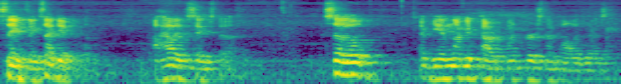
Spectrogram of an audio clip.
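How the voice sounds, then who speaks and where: A man with an American accent talks at a very fast pace, with long, frequent pauses, medium pitch and ordinary pitch variation. Noticeable background noise and audible room echo are present. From Oklahoma (Skiatook). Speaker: city attorney, former prosecutor. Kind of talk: public presentation to city council workshop. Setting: council chamber with audience, microphone. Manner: loud; casual, conversational.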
